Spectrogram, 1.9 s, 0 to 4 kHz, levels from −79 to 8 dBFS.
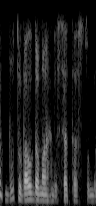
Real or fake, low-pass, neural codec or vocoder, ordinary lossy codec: real; 3.6 kHz; none; Opus, 64 kbps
